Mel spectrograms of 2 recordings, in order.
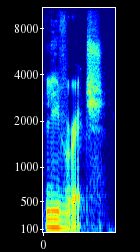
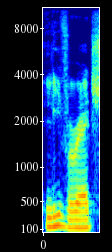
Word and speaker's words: leverage: saying it though so the british english way would in my opinion be to say leverage to pronounce the e at the beginning more like an e again not like an e or ä the american way would be leverage here's an example for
